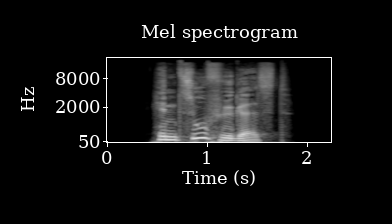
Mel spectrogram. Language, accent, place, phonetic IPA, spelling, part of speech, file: German, Germany, Berlin, [hɪnˈt͡suːˌfyːɡəst], hinzufügest, verb, De-hinzufügest.ogg
- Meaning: second-person singular dependent subjunctive I of hinzufügen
